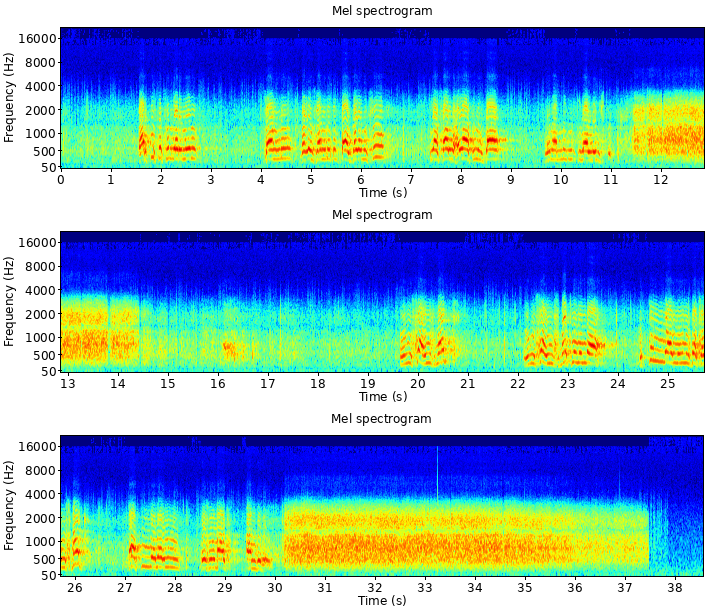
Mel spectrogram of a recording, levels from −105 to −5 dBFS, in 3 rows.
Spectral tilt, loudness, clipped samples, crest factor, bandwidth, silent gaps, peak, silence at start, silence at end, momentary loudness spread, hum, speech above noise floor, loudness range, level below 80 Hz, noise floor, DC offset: -6.5 dB/octave; -23 LUFS; under 0.1%; 14 dB; 4.4 kHz; none; -10 dBFS; 0 s; 1.1 s; 21 LU; none; 38 dB; 9 LU; -62 dBFS; -59 dBFS; under 0.1%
